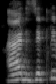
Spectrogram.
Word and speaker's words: adjective: एडजेक्टिव नहीं बोल रहे हैं। पहली बात को ध्यान रखिएगा। एडजेक्टिव यहां पे डी साइलेंट होता है।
